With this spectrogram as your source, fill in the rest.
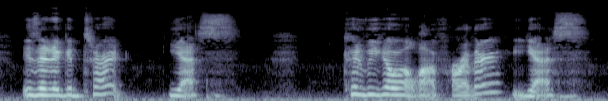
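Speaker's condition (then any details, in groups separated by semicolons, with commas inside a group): Cerebral palsy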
